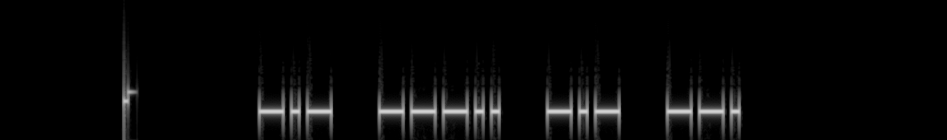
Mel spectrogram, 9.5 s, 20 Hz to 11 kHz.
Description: Morse code, heard as a keyed tone, about 15 wpm, spaced as for 11 wpm, 700 Hz. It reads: K8KG
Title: USA Call Signs - 4 Characters - 2x Character Spacing - 15wpm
